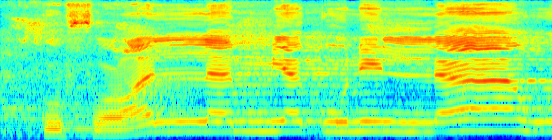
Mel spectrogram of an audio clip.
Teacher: دو زبر کی تنوین کے بعد لام حروف یرملون میں سے ہے تو یہاں پر ادغام بلا غنہ ہوگا، یعنی کہ بغیر غنہ کے ادغام کر کے پڑھیں گے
